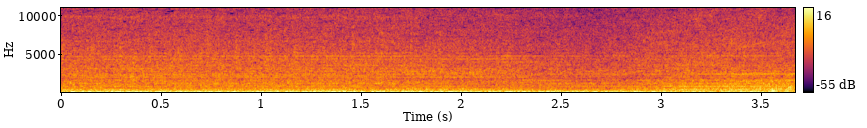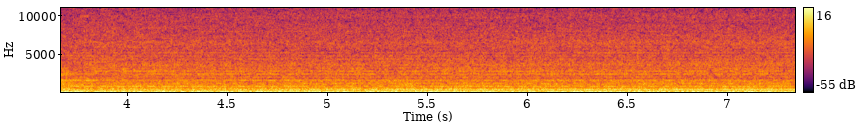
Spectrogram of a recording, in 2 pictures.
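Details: 2005 Dodge Ram 1500 4WD Hemi, 80k miles, engine running with no gears at all and a steady high whine; owner suspects torque converter or front transmission pump failure.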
